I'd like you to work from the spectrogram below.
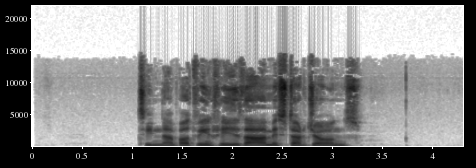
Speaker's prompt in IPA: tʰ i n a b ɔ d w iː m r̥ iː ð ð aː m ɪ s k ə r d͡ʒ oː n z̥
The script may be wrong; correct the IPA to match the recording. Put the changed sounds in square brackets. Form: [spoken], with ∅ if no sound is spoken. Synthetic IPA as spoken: tʰ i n a b ɔ d [v] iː [n] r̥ iː ð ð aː m ɪ s [t] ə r d͡ʒ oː n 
